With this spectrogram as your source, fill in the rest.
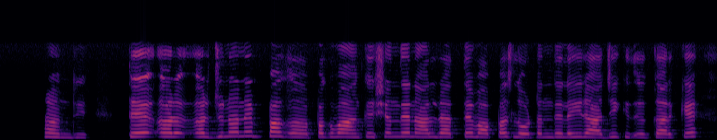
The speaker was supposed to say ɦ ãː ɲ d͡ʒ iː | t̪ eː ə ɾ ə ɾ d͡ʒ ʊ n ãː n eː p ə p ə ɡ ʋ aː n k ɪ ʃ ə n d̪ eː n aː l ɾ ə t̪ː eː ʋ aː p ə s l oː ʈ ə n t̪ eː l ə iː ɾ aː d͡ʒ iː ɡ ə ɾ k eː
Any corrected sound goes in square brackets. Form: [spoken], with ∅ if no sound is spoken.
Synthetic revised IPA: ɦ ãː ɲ d͡ʒ iː | t̪ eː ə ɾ ə ɾ d͡ʒ ʊ n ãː n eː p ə p ə ɡ ʋ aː n k ɪ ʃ ə n d̪ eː n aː l ɾ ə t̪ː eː ʋ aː p ə s l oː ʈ ə n [d̪] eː l ə iː ɾ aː d͡ʒ iː [k] ə ɾ k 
